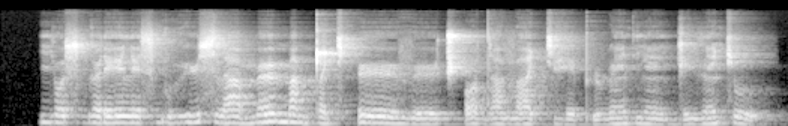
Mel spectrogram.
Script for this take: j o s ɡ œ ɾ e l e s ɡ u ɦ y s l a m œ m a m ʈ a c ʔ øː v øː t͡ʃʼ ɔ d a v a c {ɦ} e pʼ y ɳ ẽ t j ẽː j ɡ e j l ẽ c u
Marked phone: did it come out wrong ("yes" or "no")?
no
